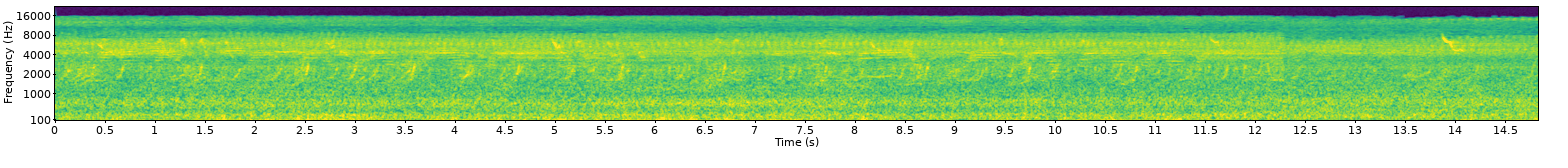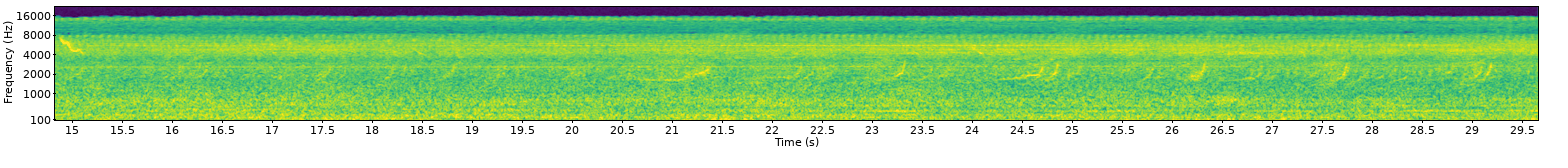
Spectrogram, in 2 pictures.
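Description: Outdoor ambience: wind rumbling on the microphone, a steady high insect buzz, and a couple of short chirps around the middle.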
